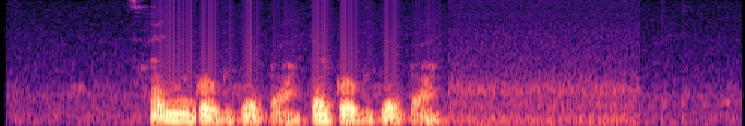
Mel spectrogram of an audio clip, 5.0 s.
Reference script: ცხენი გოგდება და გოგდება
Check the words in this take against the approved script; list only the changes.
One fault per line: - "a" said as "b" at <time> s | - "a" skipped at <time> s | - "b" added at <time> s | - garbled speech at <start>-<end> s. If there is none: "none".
none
